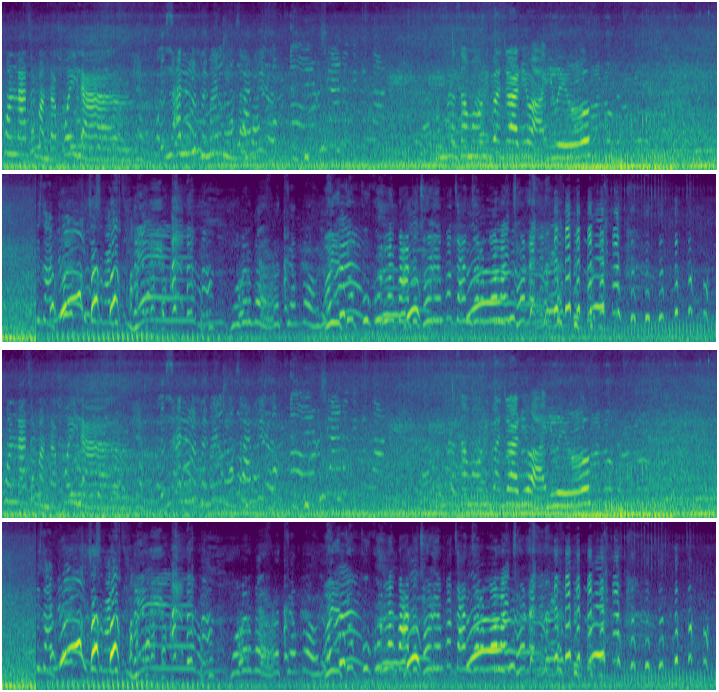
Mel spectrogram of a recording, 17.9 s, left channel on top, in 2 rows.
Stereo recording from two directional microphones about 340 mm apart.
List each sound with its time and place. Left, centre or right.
0.0 s music: centre
2.1 s speech: centre
5.4 s vehicle: centre
9.7 s dog: right
10.7 s a sound: centre
13.0 s speech: centre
